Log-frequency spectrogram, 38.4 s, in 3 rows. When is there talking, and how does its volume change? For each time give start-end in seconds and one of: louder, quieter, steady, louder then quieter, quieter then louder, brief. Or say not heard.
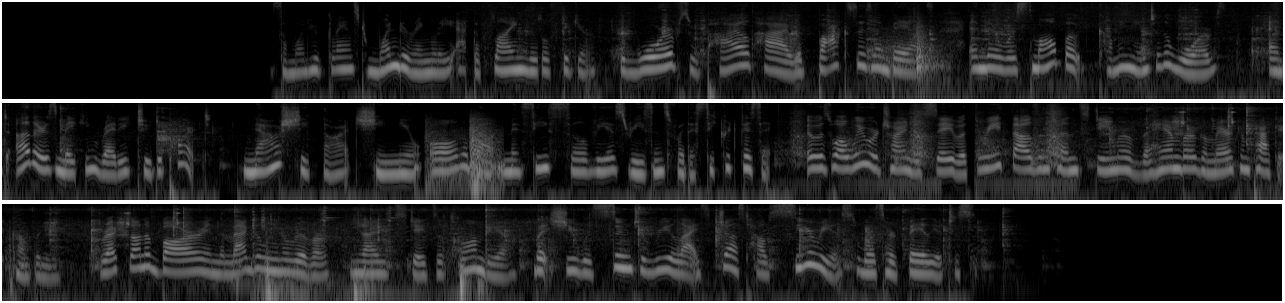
2.7-35.4 steady.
